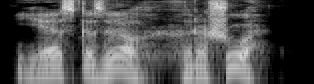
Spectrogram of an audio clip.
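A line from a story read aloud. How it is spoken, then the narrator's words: Grumbling with mouth full. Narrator (Russian): Впиваясь зубами в сочный кус мяса, пробурчал Лаптев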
